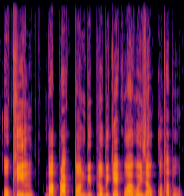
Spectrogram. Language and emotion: Assamese, neutral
